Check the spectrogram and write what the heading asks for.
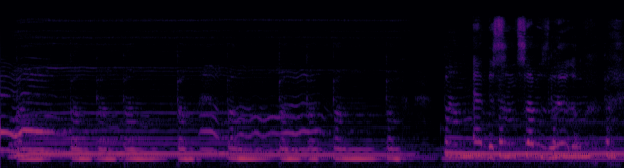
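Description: A vocal ensemble singing wordless, humming harmonies a cappella: low held chords with a melody moving above them. The sound breaks off briefly about four seconds in, then resumes.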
